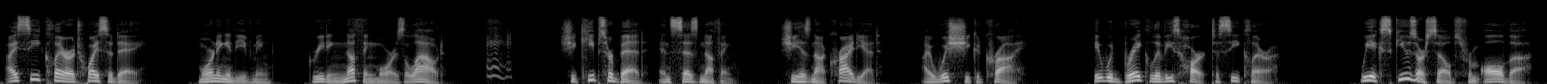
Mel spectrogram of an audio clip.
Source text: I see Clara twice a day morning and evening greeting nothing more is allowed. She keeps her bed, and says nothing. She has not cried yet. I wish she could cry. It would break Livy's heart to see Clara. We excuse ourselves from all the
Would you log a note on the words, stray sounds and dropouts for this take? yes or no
yes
